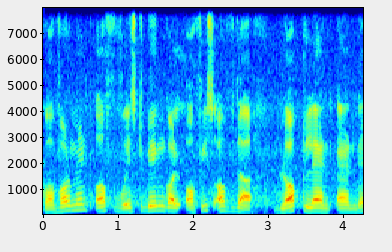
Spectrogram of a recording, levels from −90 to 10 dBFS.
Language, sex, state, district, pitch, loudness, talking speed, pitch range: Bengali, male, West Bengal, North 24 Parganas, 155 Hz, -21 LUFS, 155 wpm, 135-180 Hz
